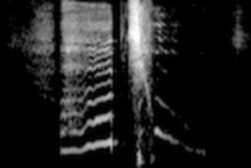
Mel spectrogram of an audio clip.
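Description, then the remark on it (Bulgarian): A voice acts out the sneeze of a lion with a cold: a rising, strained vocal wind-up followed by one loud, explosive burst that trails off into a descending moan, alone. “Сто пъти кихнах.”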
